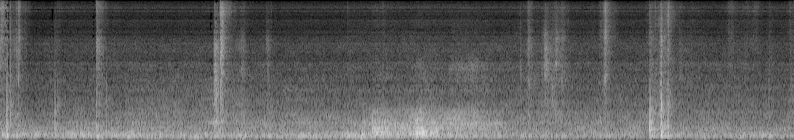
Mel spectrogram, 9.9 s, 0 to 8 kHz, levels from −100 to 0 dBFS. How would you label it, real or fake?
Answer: fake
